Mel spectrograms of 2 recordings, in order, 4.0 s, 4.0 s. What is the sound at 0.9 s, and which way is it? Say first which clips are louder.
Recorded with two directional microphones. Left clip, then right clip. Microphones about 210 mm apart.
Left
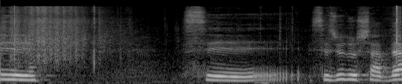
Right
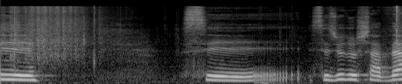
Gunshot: left 2 dB; 10° left (ahead or behind).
